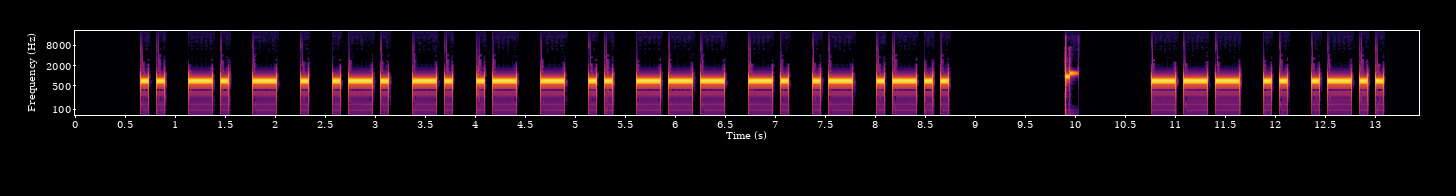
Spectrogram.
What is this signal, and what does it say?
Morse code, heard as a keyed tone, about 15 wpm, 700 Hz. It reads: INTERNATIONAL OIL
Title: Sentences from Top 1000 Words - Review Part 4 - New Word Drill - 15wpm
